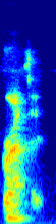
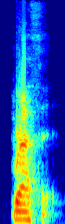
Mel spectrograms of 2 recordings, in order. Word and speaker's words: Breathitt: It's pronounced Breathitt. Breathitt? Okay. Breathitt.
